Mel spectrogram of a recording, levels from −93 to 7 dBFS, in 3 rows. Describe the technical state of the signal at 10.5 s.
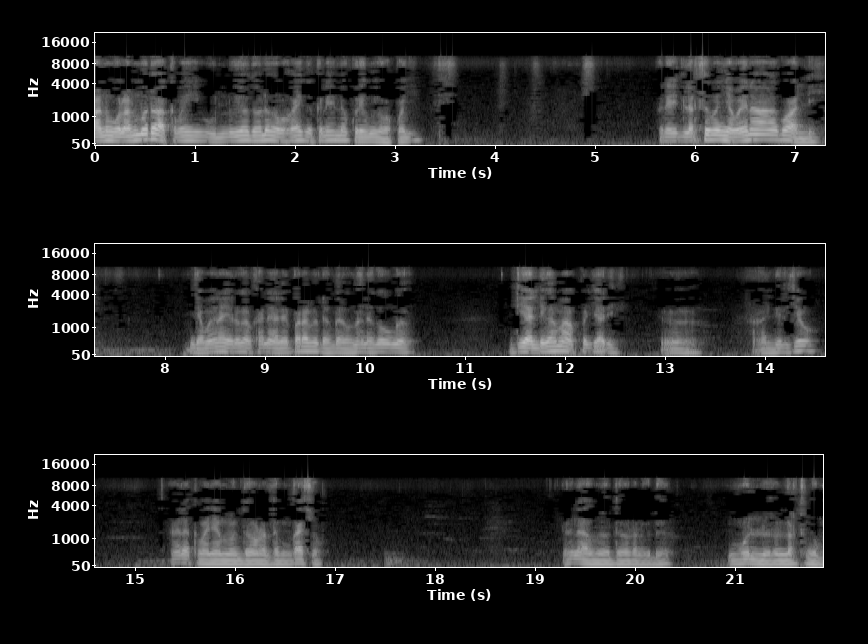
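At 10.5 s the speech carries WMA compression, which runs through the whole clip. The ringing, washy character and the hiss that swells and fades with the voice point to a transform codec spreading quantisation noise over long blocks, likely WMA at a low rate around 32 kbps. Weak spectral detail is discarded, and nothing remains above about 10.1 kHz, so the top end sounds dull and smeared.

Clock slip clicks are also present at this moment, part of a train running from 0.14 s to 21.85 s. A faint, regular ticking recurs roughly every twentieth of a second and merges into a soft rattle, most noticeable on louder sustained vowels. This is likely two devices on unsynchronised clocks, about 400 ppm apart, so a single sample is dropped or repeated each time the drift adds up to a whole sample.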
